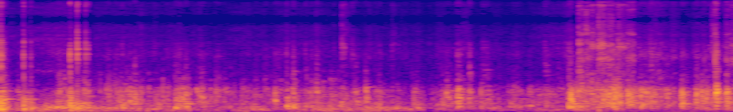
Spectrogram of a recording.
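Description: Low rumble aboard a small fishing boat, with scattered knocks as a cod is gaffed and handled at the side, and a louder rushing burst near the end.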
